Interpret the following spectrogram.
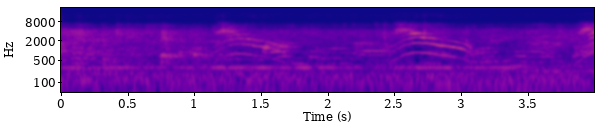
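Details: Adopted Persian kitten pushed to nurse from a cat other than its own mother calls with two drawn-out, rising-then-falling meows and the start of a third, over a constant faint electrical hum.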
